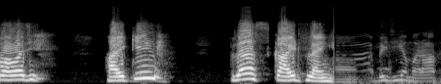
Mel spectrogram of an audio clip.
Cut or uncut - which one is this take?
cut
